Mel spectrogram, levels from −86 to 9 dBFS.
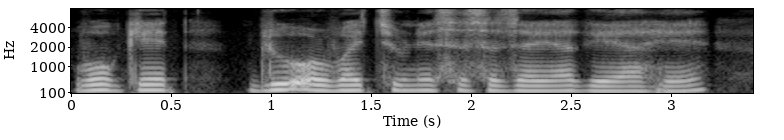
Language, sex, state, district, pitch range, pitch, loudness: Hindi, female, Arunachal Pradesh, Longding, 175-190 Hz, 185 Hz, -17 LUFS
